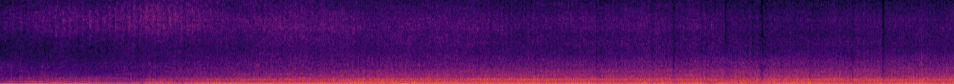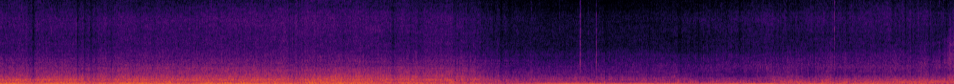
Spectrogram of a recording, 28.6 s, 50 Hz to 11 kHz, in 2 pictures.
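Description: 1956 Ford Thunderbird's Y-block V8 running as the car drives, heard from inside the open car. The engine note climbs slowly over the first several seconds, dips sharply about three quarters of the way through, then runs steady again.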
